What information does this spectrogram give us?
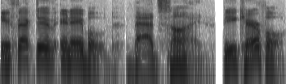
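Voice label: "Effective enabled. Bad sign, be careful!" Low Male Voice; Knights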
